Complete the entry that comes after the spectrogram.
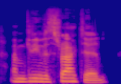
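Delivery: normal talking voice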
